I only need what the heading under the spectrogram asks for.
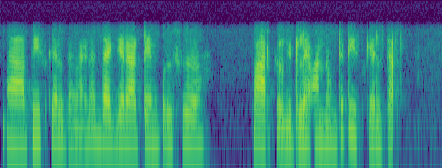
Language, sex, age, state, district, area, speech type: Telugu, female, 30-45, Telangana, Warangal, rural, conversation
